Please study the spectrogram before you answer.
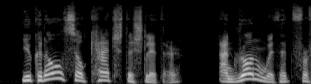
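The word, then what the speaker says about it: sliotar: this ball called a schlitter that's t s-l-i-o-t-a r so it's not spelt the way it's pronounced you hit it into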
